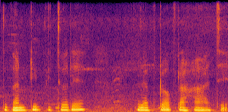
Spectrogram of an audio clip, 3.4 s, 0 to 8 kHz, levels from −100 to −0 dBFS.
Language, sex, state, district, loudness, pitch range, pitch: Bengali, female, Assam, Hailakandi, -16 LUFS, 170-190 Hz, 180 Hz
